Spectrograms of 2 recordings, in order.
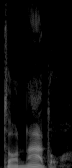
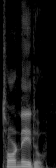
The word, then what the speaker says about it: Tornado: Proper Spanish pronunciation, Tornado. But Tornado, if you like.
